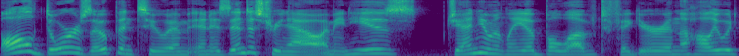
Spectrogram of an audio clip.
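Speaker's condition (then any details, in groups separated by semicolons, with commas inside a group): No condition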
